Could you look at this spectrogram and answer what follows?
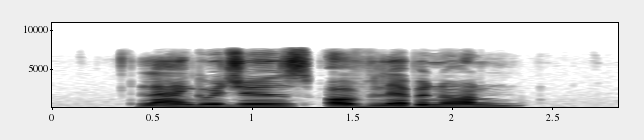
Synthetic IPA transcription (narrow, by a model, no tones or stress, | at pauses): læ̃ŋɡwɪd͡ʒəzɔvlɛbanɔ̃n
